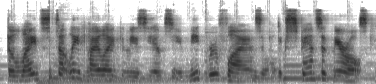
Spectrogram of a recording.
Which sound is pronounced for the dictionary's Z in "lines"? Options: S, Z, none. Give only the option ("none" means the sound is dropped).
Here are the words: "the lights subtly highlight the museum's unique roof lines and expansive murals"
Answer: Z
